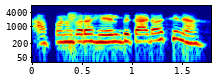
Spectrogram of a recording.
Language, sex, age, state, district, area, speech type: Odia, female, 30-45, Odisha, Sambalpur, rural, conversation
